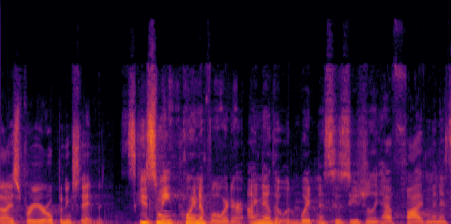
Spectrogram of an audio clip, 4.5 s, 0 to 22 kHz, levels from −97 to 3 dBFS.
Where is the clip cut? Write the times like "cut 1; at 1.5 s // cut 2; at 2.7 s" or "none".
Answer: cut 1; at 1.1 s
